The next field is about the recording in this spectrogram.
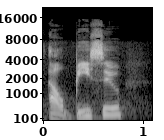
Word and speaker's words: Albisu: And if you want to follow me on social media, do so by following at Alex Albisu. Last name is spelled A-L-B as in boy, I-S as in Sam, U.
